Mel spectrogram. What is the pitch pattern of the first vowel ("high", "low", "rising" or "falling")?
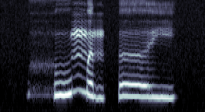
rising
